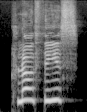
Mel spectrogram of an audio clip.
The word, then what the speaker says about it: clothes: Ça ne se dit pas clothes. Tu dis pas le th et ES à la fin, tu le dis pas.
